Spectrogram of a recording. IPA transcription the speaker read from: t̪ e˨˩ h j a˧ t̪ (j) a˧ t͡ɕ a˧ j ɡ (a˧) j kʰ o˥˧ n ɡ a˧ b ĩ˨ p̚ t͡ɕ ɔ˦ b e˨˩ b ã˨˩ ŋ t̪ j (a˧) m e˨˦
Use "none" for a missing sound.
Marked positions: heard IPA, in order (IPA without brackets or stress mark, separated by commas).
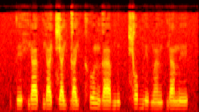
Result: j, a˧, a˧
